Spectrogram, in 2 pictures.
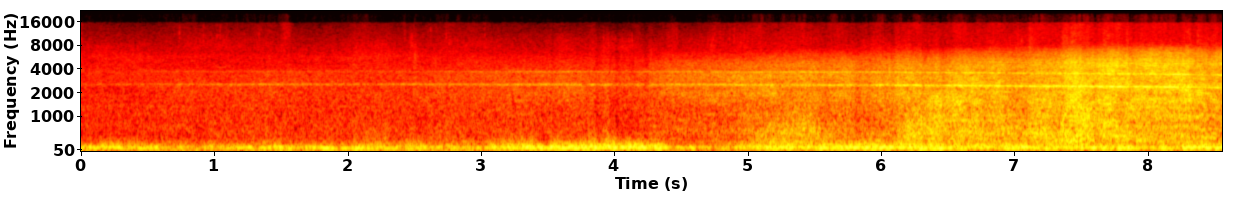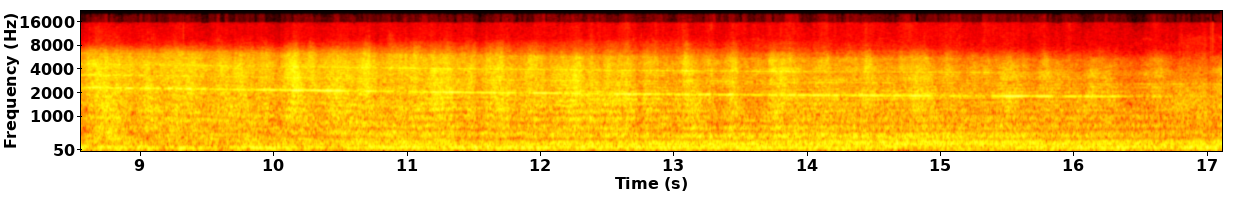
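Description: A Boeing 737 jet takes off at Minneapolis–St. Paul airport, a loud, building engine roar with a rising whine that swells around the midpoint and then holds strong and sustained as the aircraft climbs away.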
